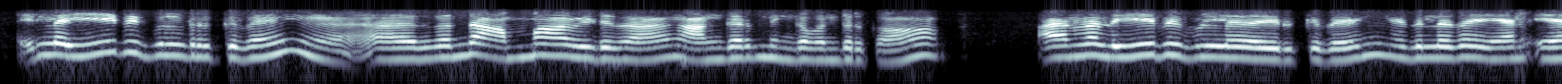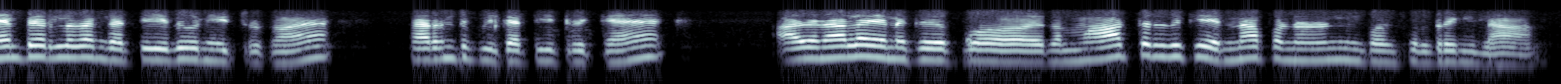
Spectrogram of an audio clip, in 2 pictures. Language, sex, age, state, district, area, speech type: Tamil, female, 45-60, Tamil Nadu, Madurai, urban, conversation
